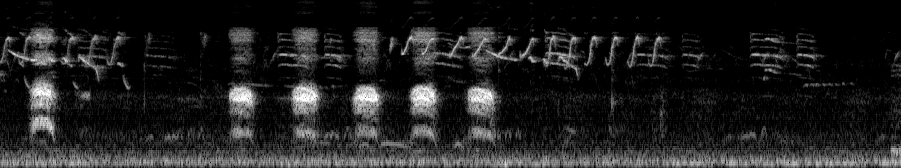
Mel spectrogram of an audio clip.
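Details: Single harsh caw from a house crow, then after a gap a quick series of five nasal caws; high chirping songbirds continue throughout.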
